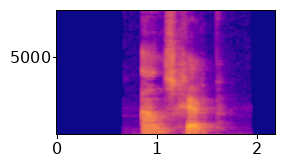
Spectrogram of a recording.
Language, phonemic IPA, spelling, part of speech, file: Dutch, /ˈansxɛrᵊp/, aanscherp, verb, Nl-aanscherp.ogg
- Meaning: first-person singular dependent-clause present indicative of aanscherpen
